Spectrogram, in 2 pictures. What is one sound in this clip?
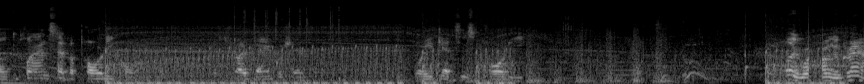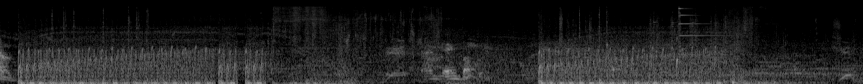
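A cartoonish cannon fires rapid bursts of popping shots.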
